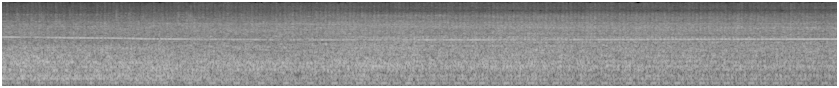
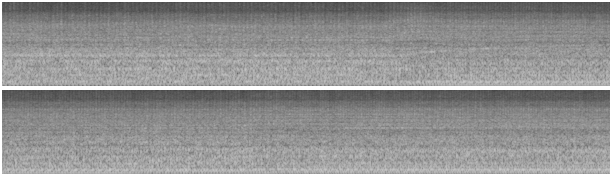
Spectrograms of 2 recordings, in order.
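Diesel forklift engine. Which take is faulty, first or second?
first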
